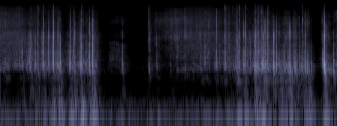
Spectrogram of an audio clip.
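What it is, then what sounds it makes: Plastic tray tapped and scratched. Long painted nails of both hands tap and scratch the raised corn-cob texture of a large, empty rectangular yellow plastic tray that is thin and hollow underneath. The result is a quick, bright stream of crisp clicks and crinkly scratching with little low end. The sound stops briefly partway through and again just before the end.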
